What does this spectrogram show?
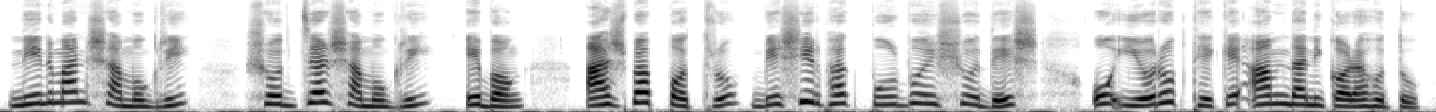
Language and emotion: Bengali, neutral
